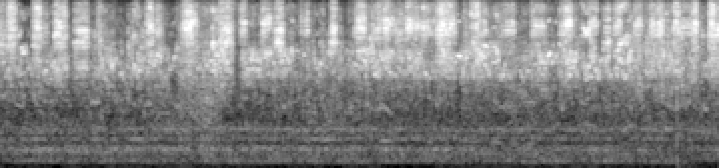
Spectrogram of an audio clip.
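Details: A group of budgerigars chatters continuously, the high scratchy chirps and squeals blending into one dense, lively wash of sound with no quiet gaps.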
